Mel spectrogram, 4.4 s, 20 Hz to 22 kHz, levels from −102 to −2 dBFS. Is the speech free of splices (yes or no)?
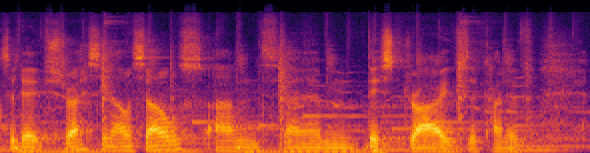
yes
